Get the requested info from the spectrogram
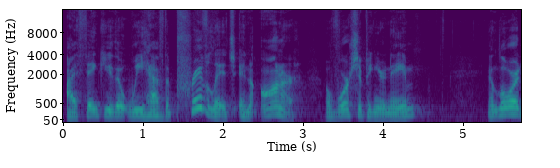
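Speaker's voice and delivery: hushed sermon-opening prayer. Real, not acted. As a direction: pray quietly and earnestly, with pauses. Opens with a prayer.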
